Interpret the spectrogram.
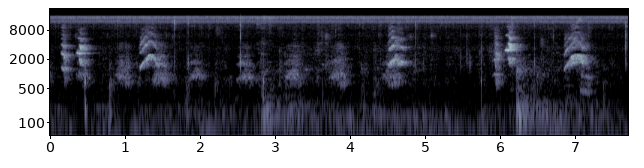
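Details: Talking, tamed plum-headed parakeet producing a steady series of short, harsh, rising-and-falling chirped syllables spaced roughly every half second to second, some louder and buzzier, over a faint low indoor rumble.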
